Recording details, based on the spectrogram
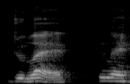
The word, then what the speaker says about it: Dulé: Dual Hill or D-U-L-E with... – Dulé Hill.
